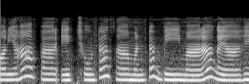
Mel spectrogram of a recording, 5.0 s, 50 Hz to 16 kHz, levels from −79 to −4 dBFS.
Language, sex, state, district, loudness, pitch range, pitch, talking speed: Hindi, female, Haryana, Charkhi Dadri, -12 LUFS, 230-270 Hz, 240 Hz, 130 wpm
